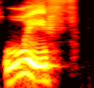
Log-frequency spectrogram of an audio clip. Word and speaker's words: Lreaf: Our made up son was, we would tell them, his name is Leaf, which is spelled L-R-E-A-F. The R is silent.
